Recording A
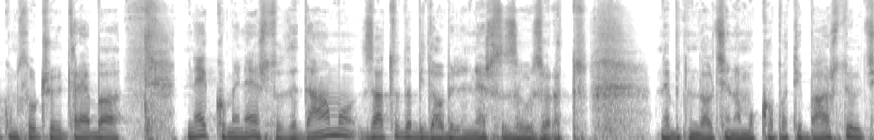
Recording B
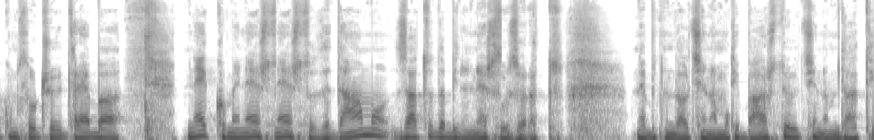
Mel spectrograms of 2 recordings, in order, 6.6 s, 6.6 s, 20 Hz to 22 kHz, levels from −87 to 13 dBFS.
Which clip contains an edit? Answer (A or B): B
